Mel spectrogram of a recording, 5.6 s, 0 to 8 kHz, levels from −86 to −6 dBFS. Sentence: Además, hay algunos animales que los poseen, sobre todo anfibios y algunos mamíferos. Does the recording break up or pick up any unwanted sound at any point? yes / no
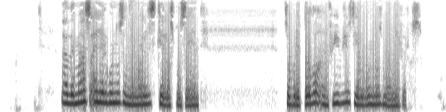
no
